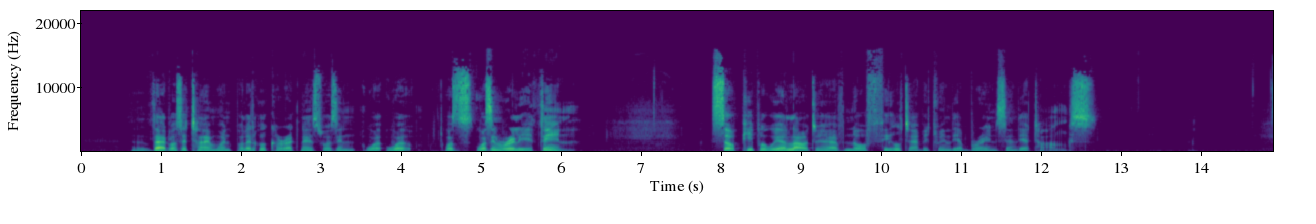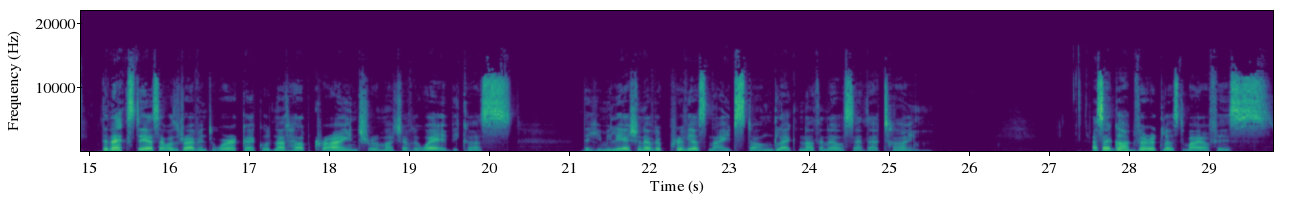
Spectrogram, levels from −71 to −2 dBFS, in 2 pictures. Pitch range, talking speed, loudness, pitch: 95-110 Hz, 140 wpm, -24 LUFS, 100 Hz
